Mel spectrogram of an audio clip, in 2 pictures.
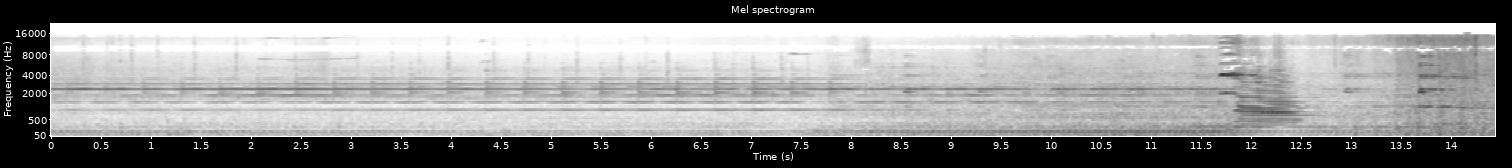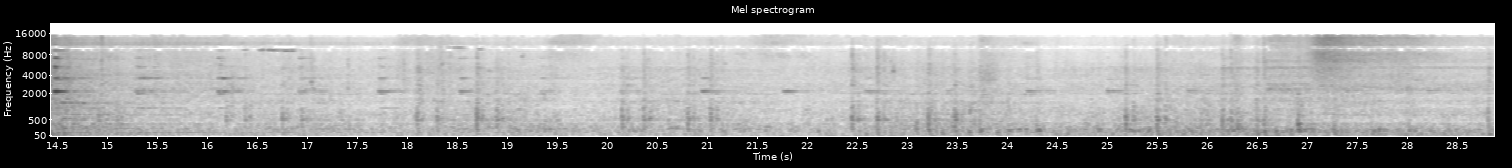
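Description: Metra commuter train arriving behind an EMD F40PH diesel locomotive. Grade-crossing warning bells ring over a low diesel rumble that builds, and a quick falling sweep sounds about twelve seconds in. The locomotive then passes loudly, and the bilevel coaches roll by with a steady clickety-clack of wheels over the rails.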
